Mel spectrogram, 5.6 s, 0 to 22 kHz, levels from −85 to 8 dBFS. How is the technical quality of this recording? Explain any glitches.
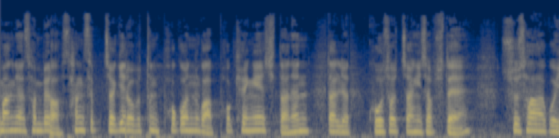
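Two brief jumbled passages spoil the recording. From 0.5 to 1.5 s and again from 2.75 to 3.5 s, the sound lurches as chunks play out of order: one 250 ms block arrives three, then two, places late, leaving three hard joins each time.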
